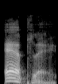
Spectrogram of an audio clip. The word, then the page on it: airplay: English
